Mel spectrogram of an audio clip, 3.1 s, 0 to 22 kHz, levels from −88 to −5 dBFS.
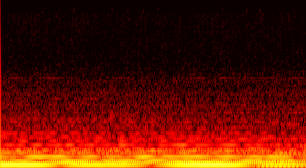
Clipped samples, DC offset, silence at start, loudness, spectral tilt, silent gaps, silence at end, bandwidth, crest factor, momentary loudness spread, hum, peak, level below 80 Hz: under 0.1%; under 0.1%; 0 s; -28 LUFS; -11 dB/octave; none; 0 s; 2.3 kHz; 10 dB; 6 LU; none; -16 dBFS; -50 dBFS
